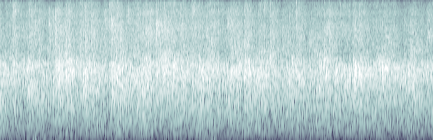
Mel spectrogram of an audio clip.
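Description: A church congregation claps hard in dense, loud, continuous applause for the whole stretch, with no voices standing out.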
